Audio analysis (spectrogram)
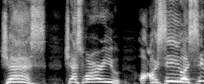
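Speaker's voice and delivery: shrill, very high, loud, drawn-out yell. Retelling pushing through a crowd to the boats: imitating Rick yelling. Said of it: "just yelling this the whole time through the crowd".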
